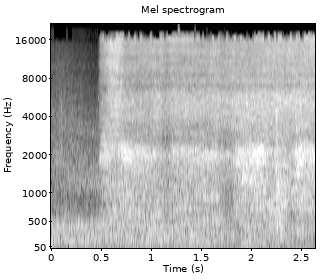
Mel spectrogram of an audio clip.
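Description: Disinfectant spray hisses in a hotel room on a New Orleans trip, a steady close aerosol spray starting after a quiet moment and continuing for a couple of seconds.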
